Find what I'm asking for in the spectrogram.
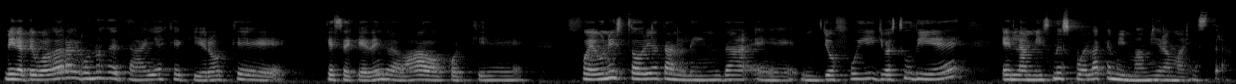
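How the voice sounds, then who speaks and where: A woman's voice: medium pitch, a little slow, echoey room. A Cuban woman in her forties with a Cuban Spanish accent, earnestly telling her life story as a podcast guest. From Cuba. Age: 40s. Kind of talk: personal testimony in a podcast interview.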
